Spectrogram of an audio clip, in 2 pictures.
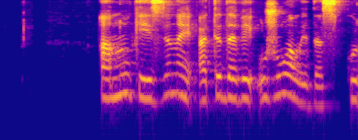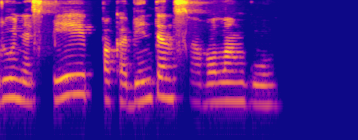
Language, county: Lithuanian, Tauragė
